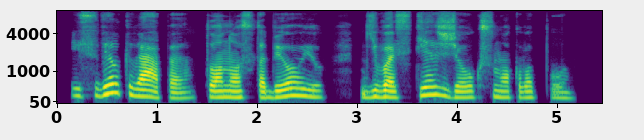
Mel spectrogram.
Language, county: Lithuanian, Kaunas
